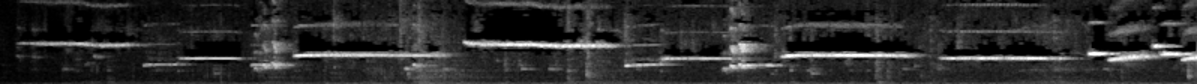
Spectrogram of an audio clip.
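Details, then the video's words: Waterslager canary singing indoors. Long, pure, high whistled notes held for a second or more, broken by brief gurgling bursts, fairly quiet. "waterslagger type of canary that have special sounds with singing"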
